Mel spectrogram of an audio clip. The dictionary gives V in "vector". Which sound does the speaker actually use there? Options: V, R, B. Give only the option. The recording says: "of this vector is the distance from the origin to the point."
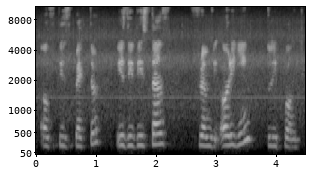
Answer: B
